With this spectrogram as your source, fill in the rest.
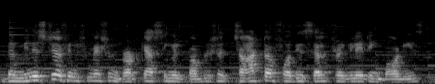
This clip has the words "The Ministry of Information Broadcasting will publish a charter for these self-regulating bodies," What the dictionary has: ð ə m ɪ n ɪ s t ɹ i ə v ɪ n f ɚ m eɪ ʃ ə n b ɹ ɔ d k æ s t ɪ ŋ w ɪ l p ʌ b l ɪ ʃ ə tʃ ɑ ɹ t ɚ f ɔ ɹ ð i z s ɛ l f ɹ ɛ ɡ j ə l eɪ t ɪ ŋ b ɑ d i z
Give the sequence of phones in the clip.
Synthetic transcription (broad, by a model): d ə m ɪ n ɪ s t ɹ i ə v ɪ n f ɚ m eɪ ʃ ə n b ɹ ɔ d k æ s t ɪ ŋ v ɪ l p ʌ b l ɪ ʃ ə tʃ ɑ ɹ t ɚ f ɔ ɹ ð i s ɛ l f ɹ ɛ ɡ j ə l eɪ t ɪ ŋ b ɑ d i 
